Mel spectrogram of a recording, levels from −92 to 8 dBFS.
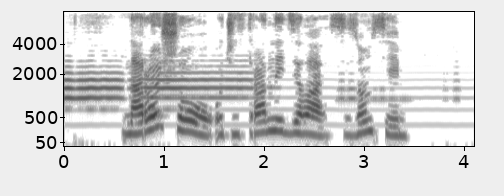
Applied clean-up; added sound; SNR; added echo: classical method spectral subtraction.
